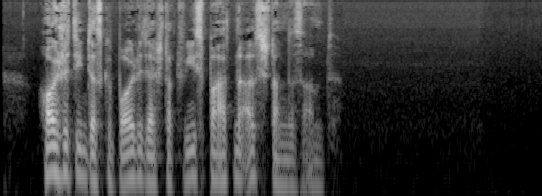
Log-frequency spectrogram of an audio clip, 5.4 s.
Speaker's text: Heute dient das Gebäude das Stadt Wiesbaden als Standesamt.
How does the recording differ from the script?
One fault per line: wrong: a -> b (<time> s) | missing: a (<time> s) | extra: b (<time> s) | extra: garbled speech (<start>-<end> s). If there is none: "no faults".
wrong: das -> der (1.4 s)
